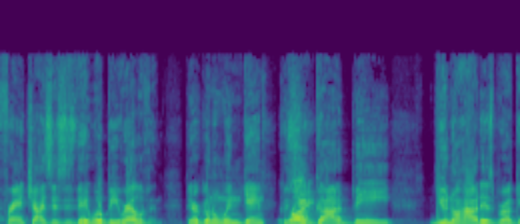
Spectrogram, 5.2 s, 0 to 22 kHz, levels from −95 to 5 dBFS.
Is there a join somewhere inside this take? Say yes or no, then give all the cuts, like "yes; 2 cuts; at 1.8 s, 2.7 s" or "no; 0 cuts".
yes; 1 cut; at 2.6 s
